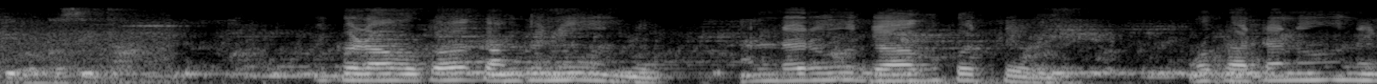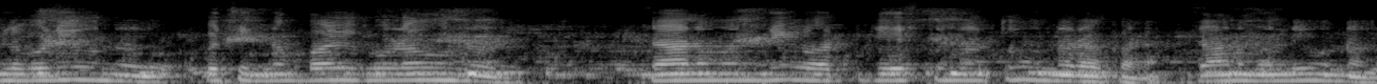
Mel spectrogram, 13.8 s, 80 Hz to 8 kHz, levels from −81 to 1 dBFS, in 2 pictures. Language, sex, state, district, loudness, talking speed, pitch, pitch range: Telugu, male, Andhra Pradesh, Srikakulam, -29 LUFS, 90 wpm, 180 Hz, 170-185 Hz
